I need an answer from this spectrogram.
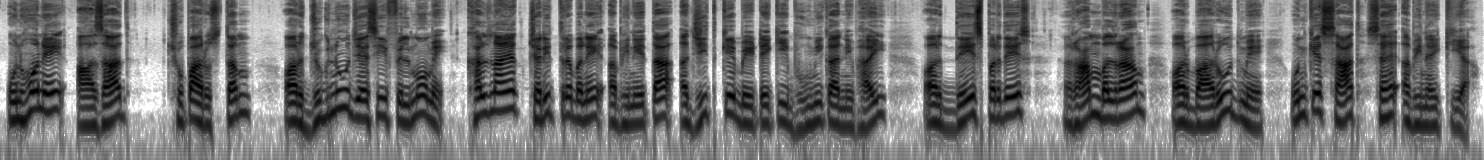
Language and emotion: Hindi, neutral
